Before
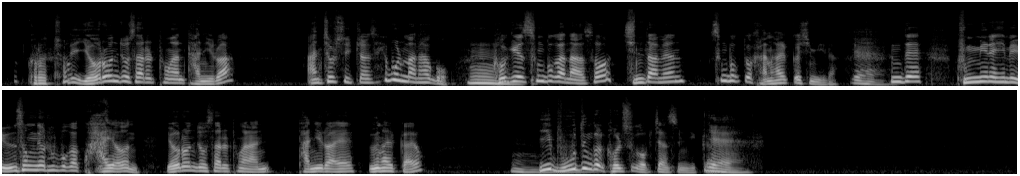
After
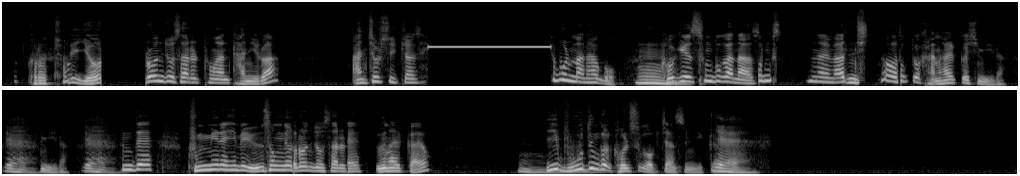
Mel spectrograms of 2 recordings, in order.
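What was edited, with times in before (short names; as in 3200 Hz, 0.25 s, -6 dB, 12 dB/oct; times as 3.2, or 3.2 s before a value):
0.99 insert room tone 0.45 s
3.81 add tone 2440 Hz -20.5 dBFS 1.23 s
5.89–7.31 reverse
8.08–8.87 loop, 2 plays
10.61–11.91 cut
12.45–13.55 cut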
